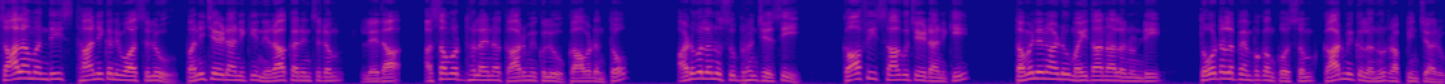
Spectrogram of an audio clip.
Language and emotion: Telugu, neutral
